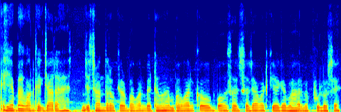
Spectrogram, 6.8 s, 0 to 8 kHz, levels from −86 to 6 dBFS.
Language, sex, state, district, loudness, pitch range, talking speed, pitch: Hindi, male, Chhattisgarh, Sukma, -14 LUFS, 115-120 Hz, 195 wpm, 115 Hz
